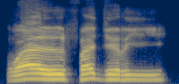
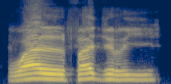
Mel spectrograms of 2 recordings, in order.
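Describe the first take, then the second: Both takes have the same delivery.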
